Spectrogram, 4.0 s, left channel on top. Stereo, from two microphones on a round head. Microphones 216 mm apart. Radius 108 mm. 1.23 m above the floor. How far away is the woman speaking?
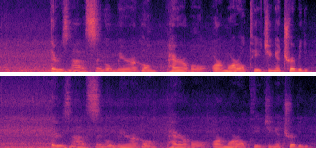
About 2.5 m.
